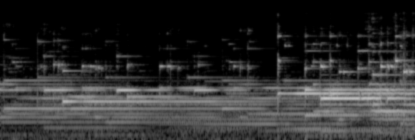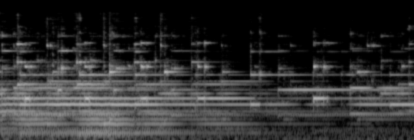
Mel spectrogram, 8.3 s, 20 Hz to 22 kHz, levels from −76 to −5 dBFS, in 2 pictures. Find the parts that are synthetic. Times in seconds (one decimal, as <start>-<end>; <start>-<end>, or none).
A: 3.6-5.5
